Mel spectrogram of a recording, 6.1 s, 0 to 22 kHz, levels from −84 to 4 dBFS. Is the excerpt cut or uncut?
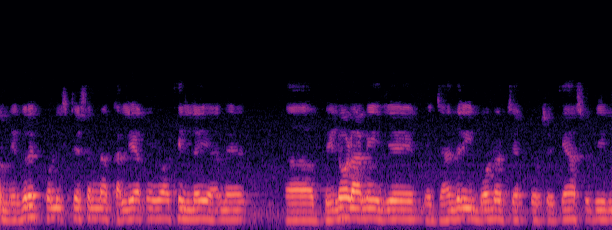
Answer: uncut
